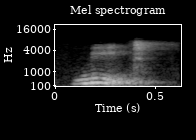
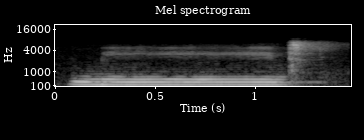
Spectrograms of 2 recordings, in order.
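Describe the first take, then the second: First: The word is said quickly as one unit. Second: The word is stretched out slowly into its sounds. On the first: "Now I'm going to say it fast" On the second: "I'll keep saying me as I slide it over to blend with t"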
